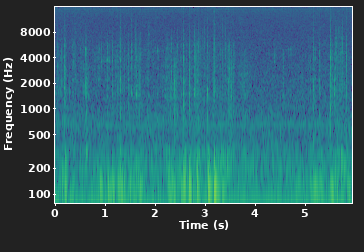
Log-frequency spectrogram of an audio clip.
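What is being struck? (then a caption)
Bar of soap cut with a knife blade. A utility knife blade scrapes and cuts flakes from a solid black and white bar of soap held in the hand. The result is a quiet run of quick, crisp scratching ticks with short bright edges, over a steady low hum.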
